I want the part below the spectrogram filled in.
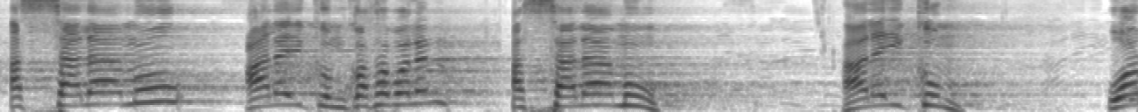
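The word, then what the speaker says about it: السلام عليكم: সুতরাং আজকের প্রোগ্রাম থেকে আমরা কমপক্ষে সবাই উচ্চারণ করছি আসসালামু, বলেন আসসালামু আলাইকুম, অনেকে বলে আসসালামু আলাইকুম, জি না, চলবে না, আসসালামু আলাইকুম, কথা বলেন আসসালামু আলাইকুম ওয়া রাহমাতুল্লাহি ওয়া বারাকাতু ওয়া বারাকাতু, আসসালামু আলাইকুম ওয়া রাহমাতুল্লাহি ওয়া বারাকাতু।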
